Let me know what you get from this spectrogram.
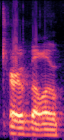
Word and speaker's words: Carabello: Maura Carabello, did I say that right? – Yeah, Carabello, but Carabello. – No, close enough.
